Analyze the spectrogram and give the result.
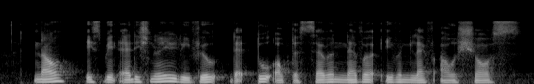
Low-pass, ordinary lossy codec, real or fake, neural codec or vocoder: none; none; fake; codec, 16 kHz, 8 kbps, FunCodec, trained on LibriTTS, 25 frames a second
